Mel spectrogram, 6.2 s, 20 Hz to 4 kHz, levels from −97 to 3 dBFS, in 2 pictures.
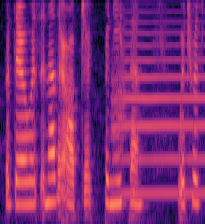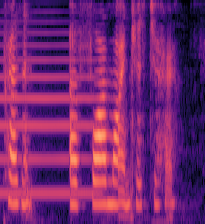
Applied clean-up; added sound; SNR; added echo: none; Trumpet; 11 dB; none.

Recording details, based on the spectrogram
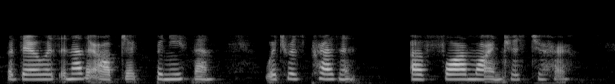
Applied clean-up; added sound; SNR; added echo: none; none; none; none.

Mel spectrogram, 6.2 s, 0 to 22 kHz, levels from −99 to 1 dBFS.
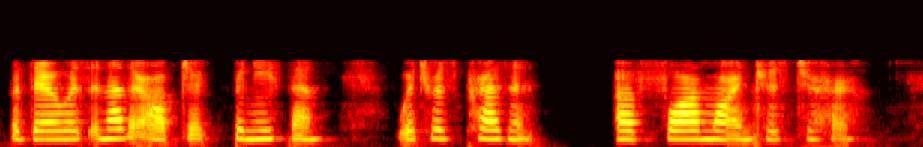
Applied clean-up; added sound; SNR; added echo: neural mask model Resemble Enhance denoiser.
